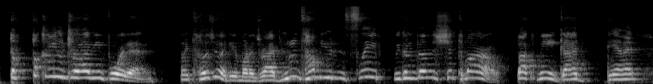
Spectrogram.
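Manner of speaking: high-pitched retold outburst of frustration; exasperated rant. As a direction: replay losing patience with a friend, pitch way up.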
